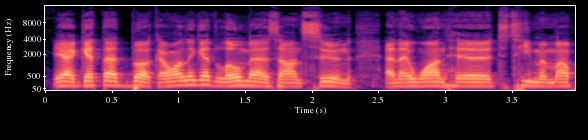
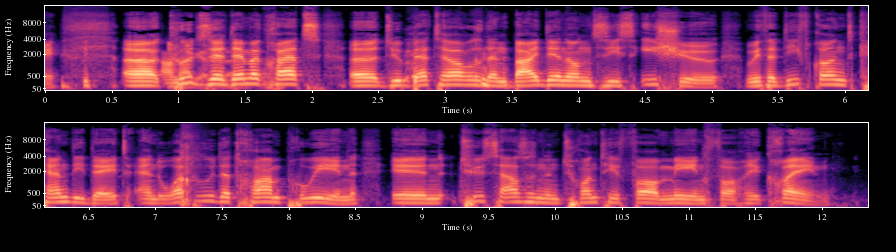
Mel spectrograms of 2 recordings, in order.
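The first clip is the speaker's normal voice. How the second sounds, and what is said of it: Put-on French accent. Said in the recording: “No, say the question in a French accent.”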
